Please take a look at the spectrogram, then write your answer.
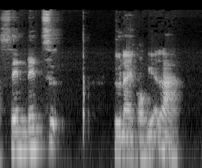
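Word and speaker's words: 鮮烈: Các từ còn lại, ví dụ từ đầu tiên, chữ Hán là chữ tiên và chữ liệt, đọc là senbetsu.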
